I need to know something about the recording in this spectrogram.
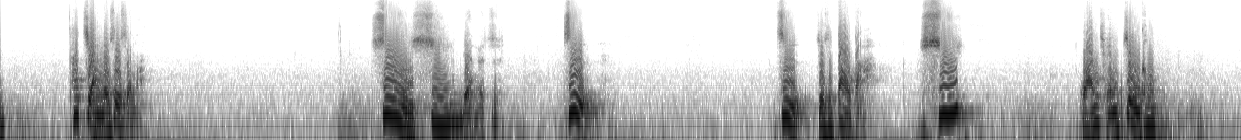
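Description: An elderly man speaks slowly and calmly into a microphone, in short phrases with pauses.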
